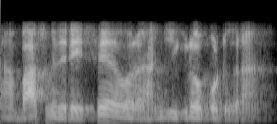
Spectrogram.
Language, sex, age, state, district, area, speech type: Tamil, male, 30-45, Tamil Nadu, Salem, urban, conversation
